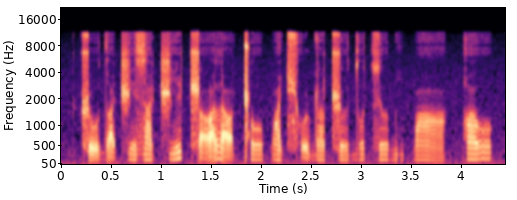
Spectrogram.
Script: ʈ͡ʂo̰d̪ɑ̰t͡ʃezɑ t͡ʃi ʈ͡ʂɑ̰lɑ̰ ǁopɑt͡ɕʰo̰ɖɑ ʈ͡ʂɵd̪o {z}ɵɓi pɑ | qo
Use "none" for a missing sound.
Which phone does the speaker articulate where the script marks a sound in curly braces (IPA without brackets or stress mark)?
t͡s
